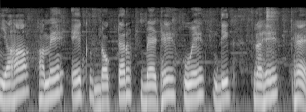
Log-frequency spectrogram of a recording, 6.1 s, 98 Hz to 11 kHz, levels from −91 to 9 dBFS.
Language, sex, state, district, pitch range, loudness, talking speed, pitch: Hindi, male, Madhya Pradesh, Dhar, 160-190 Hz, -14 LUFS, 90 wpm, 170 Hz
